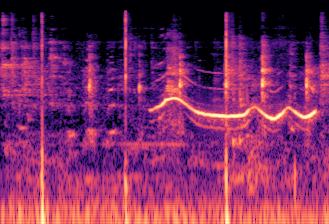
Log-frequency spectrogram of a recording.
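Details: Pet Alexandrine parakeets sitting together, described as talking parrots; a clear wavering whistle glides down, then rises and falls in two quick bumps over about two seconds, with sharp clicks and taps scattered before it in a small room.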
